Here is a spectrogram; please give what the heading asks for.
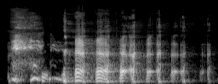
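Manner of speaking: long, high-pitched laugh. Real, not acted. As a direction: burst out laughing at your own joke. Laughs after own joke.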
